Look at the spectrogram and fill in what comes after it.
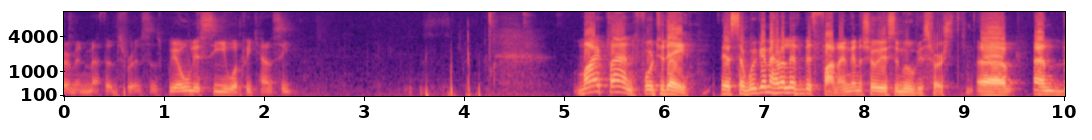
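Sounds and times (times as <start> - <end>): person sniffing: 4.2 - 4.9.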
